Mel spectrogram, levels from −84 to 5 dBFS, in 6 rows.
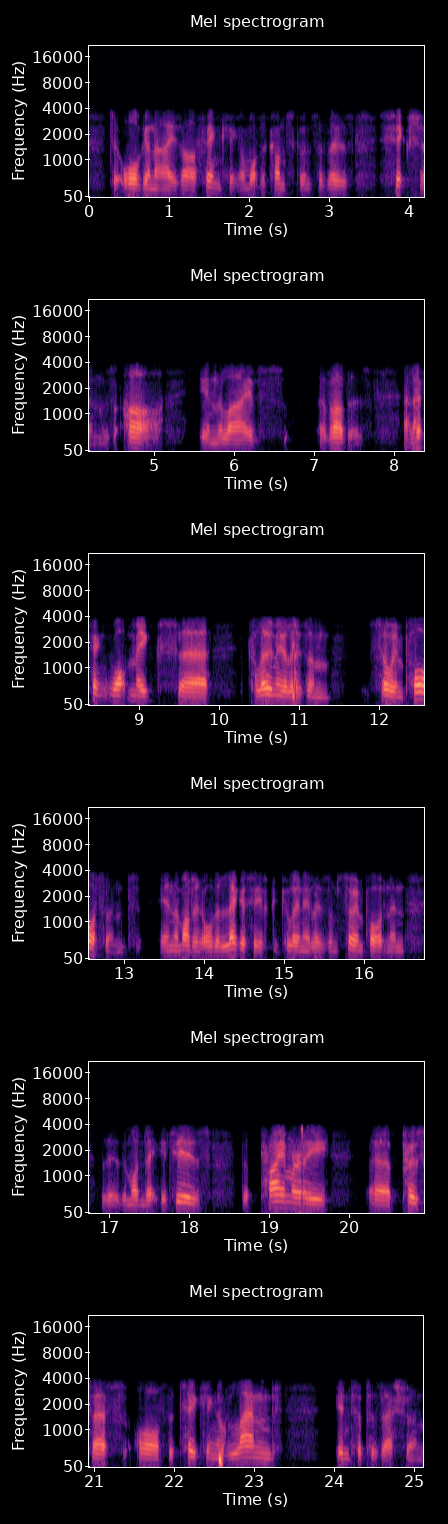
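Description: Speech passed through the GSM full-rate codec, which fits a 13 kbps rate, limits the band to roughly 300 Hz to 3.4 kHz and leaves a constant buzzy, gravelly roughness throughout. Bursts of GSM bit errors corrupted the decoder's filter, pitch and gain values at 8.21 to 8.37, 10.92 to 11.02, 15.38 to 15.47, 19.36 to 19.49 and 22.56 to 22.65 s, causing brief squawks, pops and gargling.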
